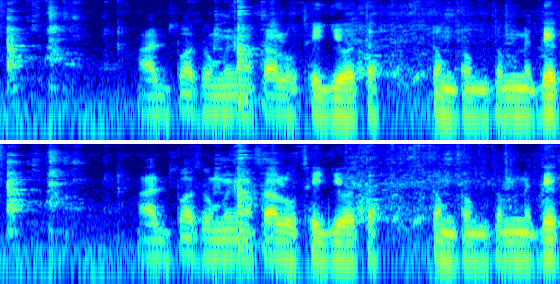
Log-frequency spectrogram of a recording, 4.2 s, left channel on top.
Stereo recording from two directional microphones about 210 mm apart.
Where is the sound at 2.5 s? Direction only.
5° left (ahead or behind).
